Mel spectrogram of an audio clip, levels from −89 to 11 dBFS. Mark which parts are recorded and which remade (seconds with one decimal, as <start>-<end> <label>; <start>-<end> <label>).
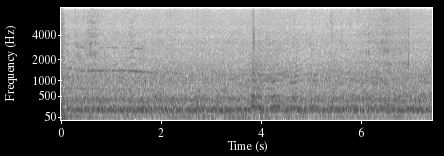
0.0-1.6 recorded; 1.6-4.5 remade; 4.5-6.5 recorded; 6.5-7.4 remade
